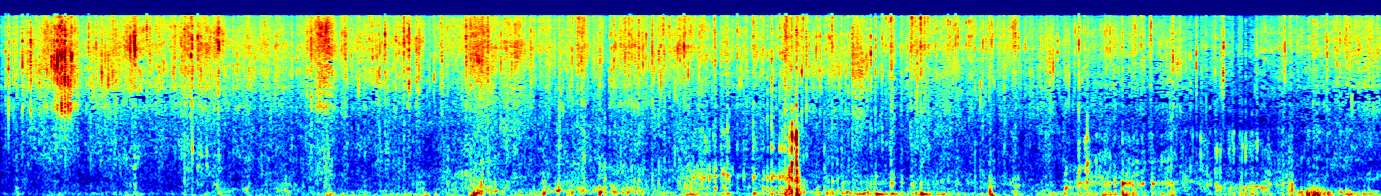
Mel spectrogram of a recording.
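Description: Hands grab, squeeze and crumple bunches of brown shredded kraft paper, producing continuous soft crinkling and crunching with occasional sharper crackles. The sound is mostly low and muffled, with faint bright rustle above, and no clear gaps between the many small crackles.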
